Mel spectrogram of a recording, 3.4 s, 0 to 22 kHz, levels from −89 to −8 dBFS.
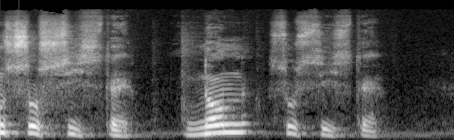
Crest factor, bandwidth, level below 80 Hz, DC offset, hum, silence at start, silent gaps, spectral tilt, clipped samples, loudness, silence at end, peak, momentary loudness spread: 20 dB; 17 kHz; -72 dBFS; under 0.1%; none; 0 s; none; -2.5 dB/octave; under 0.1%; -18 LUFS; 0.55 s; 0 dBFS; 19 LU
